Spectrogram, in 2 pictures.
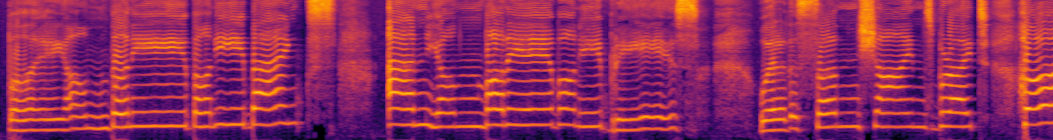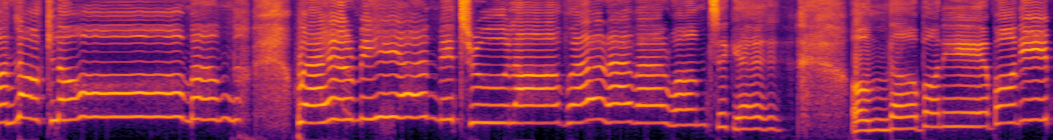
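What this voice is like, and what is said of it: Sung put-on Scottish accent. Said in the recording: “trying out her Scottish accent and singing Loch Lomond”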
